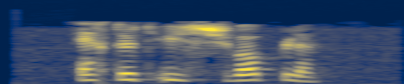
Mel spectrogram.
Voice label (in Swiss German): "usschwapple", Bas Rhin; vin; il déborde d’alcool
